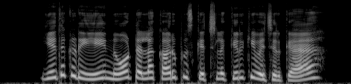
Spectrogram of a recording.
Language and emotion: Tamil, disgusted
